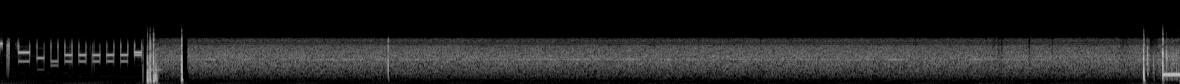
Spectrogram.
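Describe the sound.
A quick run of telephone keypad dialing beeps, then a click and a long, steady, hissing line tone that holds for about ten seconds before a few clicks at the end.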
